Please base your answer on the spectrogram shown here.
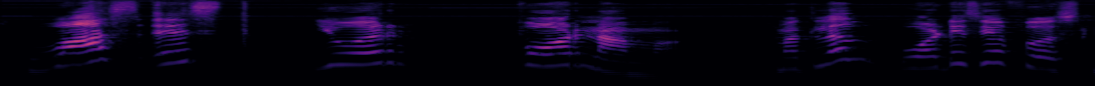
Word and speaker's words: Vorname: और जर्मन में हम जिस तरह से लिखते हैं, लिखना और प्रोनाउंसिएशन अलग होता है, तो इसलिए तुम सी साई में कंफ्यूज हो जाते हो। और हम यहाँ पे फोरनामा प्रोनाउंस करते हैं बट लिखते हैं उसको VORNAME। ओके, तो वो हम इंग्लिश के अनुसार प्रोनाउंस करेंगे तो बनेगा वॉरनेम, बट नो, इट्स फोरनामा।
